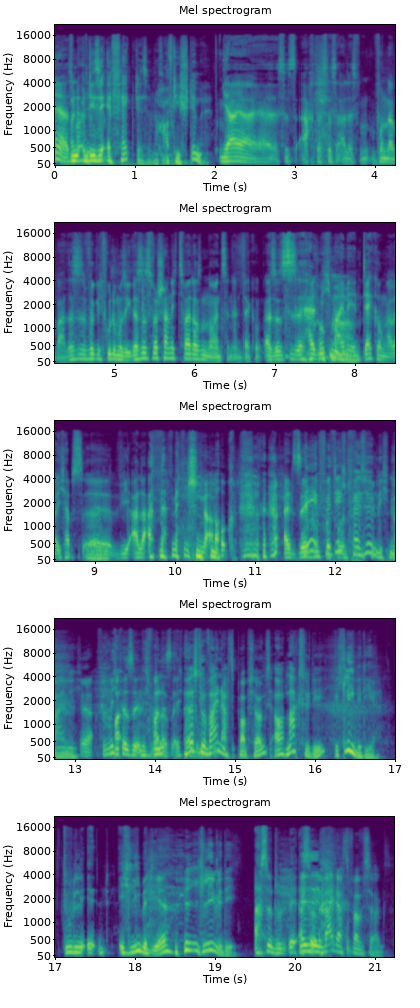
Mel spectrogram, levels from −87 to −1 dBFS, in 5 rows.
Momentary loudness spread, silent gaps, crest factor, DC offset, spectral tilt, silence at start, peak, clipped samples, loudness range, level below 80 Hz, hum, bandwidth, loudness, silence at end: 10 LU; none; 18 dB; under 0.1%; -5 dB/octave; 0 s; -2 dBFS; under 0.1%; 4 LU; -44 dBFS; none; 17 kHz; -20 LUFS; 0.15 s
